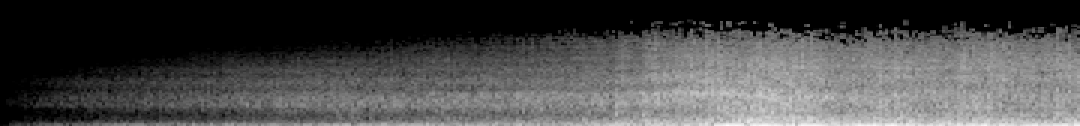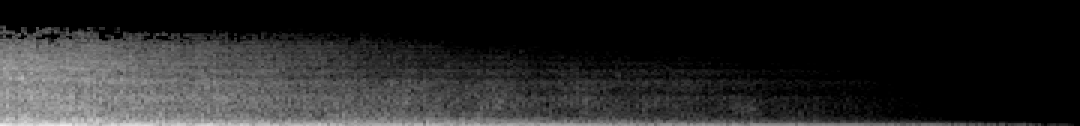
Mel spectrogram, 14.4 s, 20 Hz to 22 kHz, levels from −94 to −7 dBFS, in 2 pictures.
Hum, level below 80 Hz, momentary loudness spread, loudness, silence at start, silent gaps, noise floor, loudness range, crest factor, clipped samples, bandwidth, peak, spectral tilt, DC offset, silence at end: none; -22 dBFS; 25 LU; -21 LUFS; 1.85 s; none; -74 dBFS; 23 LU; 18 dB; under 0.1%; 8.2 kHz; -2 dBFS; -6 dB/octave; under 0.1%; 3.05 s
